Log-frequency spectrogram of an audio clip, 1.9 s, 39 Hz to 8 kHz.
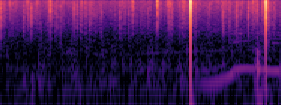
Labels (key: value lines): label: biophony
recorder: SoundTrap 300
